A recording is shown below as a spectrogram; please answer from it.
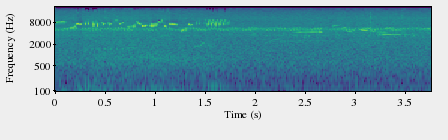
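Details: Crickets chirping outdoors in nature, a high steady trill band with brief brighter buzzy bursts early on, then a fainter continuous hum; faint low rumble underneath.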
